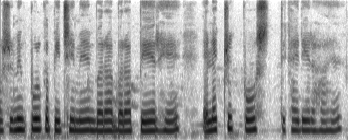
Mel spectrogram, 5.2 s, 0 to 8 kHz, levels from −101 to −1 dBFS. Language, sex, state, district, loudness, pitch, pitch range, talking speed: Hindi, female, Arunachal Pradesh, Longding, -15 LUFS, 215 Hz, 205-225 Hz, 170 wpm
